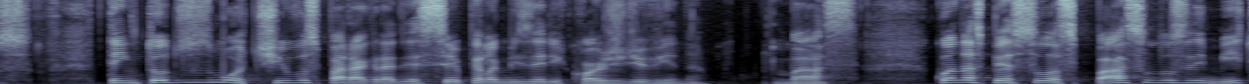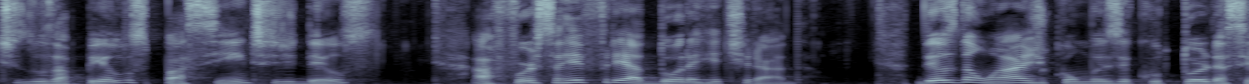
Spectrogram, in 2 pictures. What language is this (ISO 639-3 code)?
por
